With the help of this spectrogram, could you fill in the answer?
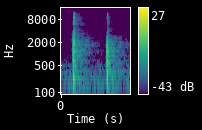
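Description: Two short, dull knocks on the bottom of a sourdough loaf baked in a pot, each giving a brief hollow thud that dies away almost at once. The hollow sound shows the loaf is baked through.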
